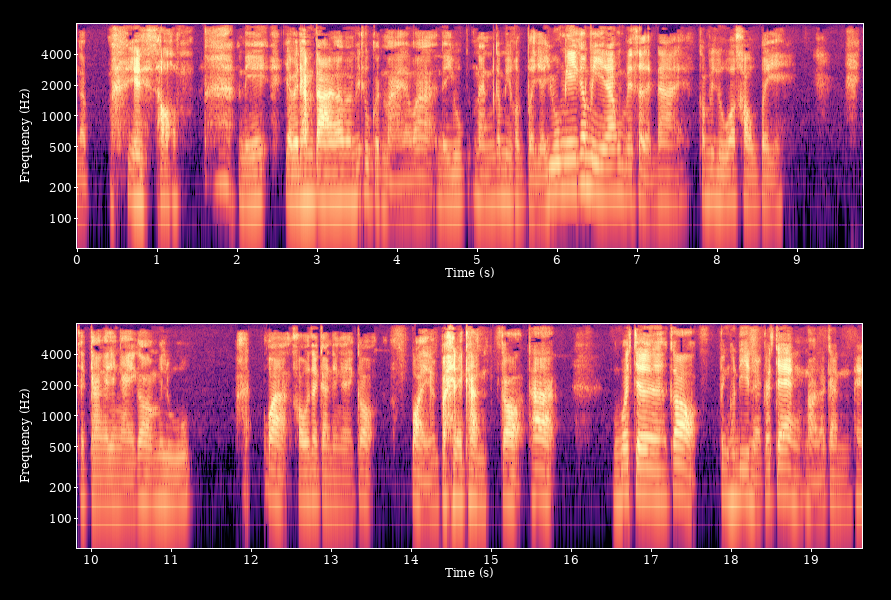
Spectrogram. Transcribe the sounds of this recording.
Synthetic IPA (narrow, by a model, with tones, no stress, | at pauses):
kɛ˨˩p̚ʔe˧˩˥sɔː˦˥p̚ | ʔa˧nːiː˦˥jaː˨˩pa˧jt̪ʰa˧mt̪aː˧n˧waː˥˩ma˧nma˥˩jt̪ʰu˨˩kːo˨˩t̪̚maː˩˦jt̪ɛ˨˩waː˥˩na˧jju˦˥k̚na˦˥nkɔː˥˩miː˧kʰo˧npɤː˨˩t̪̚jaː˨˩˦ju˦˥k̚niː˦˥kɔː˥˩miː˧na˦˥kʰu˧˩˦ma˥˩jsɤː˨˩t̪̚daː˥˩jkɔː˥˩ma˥˩jɾuː˦waː˥˩kʰa˦˥wpa˧j | t͡ɕa˨˩t̪̚kaː˧nka˧nja˧ŋːa˧jkɔː˥˩ma˥˩jɾuː˦˥ | ʔa˨˩waː˥˩kʰa˦˥wt͡ɕa˨˩t̪̚kaː˧nja˧ŋa˧jkɔː˥˩ | pɔ˨˩jka˧npa˧jna˦˥ka˧nkɔː˥˩t̪ʰaː˥˩ | mu˨˩˦waː˥˩t͡ɕɤː˧kɔː˥˩ | pe˧nkʰo˧ndiː˧nɔ˨˩˦kɔː˥˩t͡ɕɛː˥˩ŋnɔ˨˩jla˦˥ka˧npʰa˥˩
